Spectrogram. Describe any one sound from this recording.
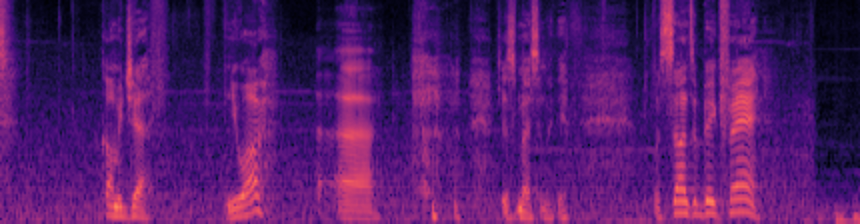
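A middle-aged man speaks warmly and close.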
